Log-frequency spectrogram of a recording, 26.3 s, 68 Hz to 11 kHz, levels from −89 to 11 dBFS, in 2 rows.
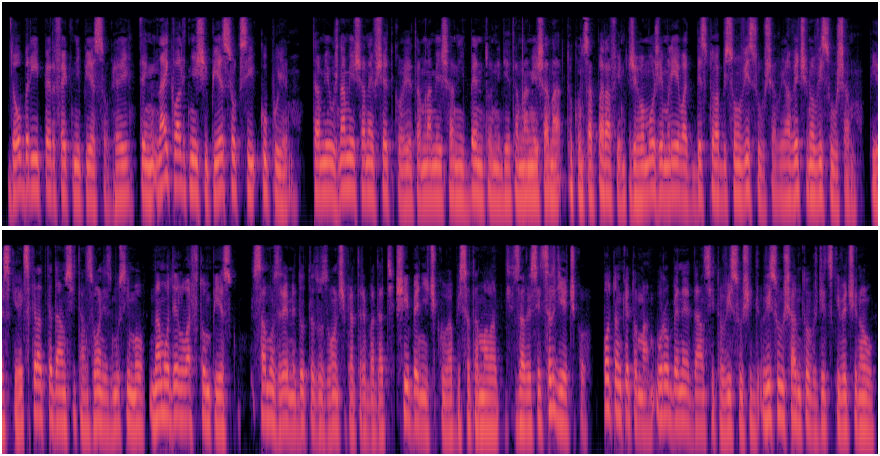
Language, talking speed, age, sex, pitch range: Slovak, 165 wpm, 60-79, male, 125-145 Hz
